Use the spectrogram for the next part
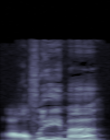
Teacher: الظاء من حروف التفخيم ووقفا مد عوض لكن نحافظ على ترقيق العين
